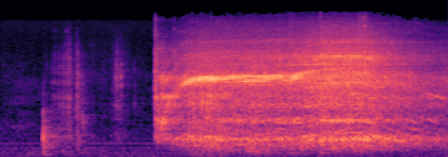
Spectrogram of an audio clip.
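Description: Electric hand mixer switched on about a second and a half in, its beaters whirring through thick gingerbread batter with a steady high whine.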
